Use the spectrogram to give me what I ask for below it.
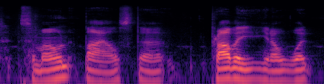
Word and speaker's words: Biles: we record this last night uh simon simone bulls or biles gosh i gotta say her name simone biles the probably you know what most people consider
